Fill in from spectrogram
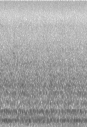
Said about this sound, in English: The beauty of a nuke is a package is just a bunch of bees in a box. This is a bunch of bees in a little mini beehive that you put in your bigger hive and they are ready to go.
